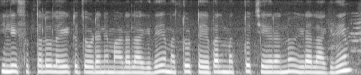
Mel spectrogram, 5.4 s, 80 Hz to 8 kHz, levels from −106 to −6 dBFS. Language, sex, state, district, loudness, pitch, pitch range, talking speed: Kannada, female, Karnataka, Koppal, -13 LUFS, 215 Hz, 205-230 Hz, 110 wpm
